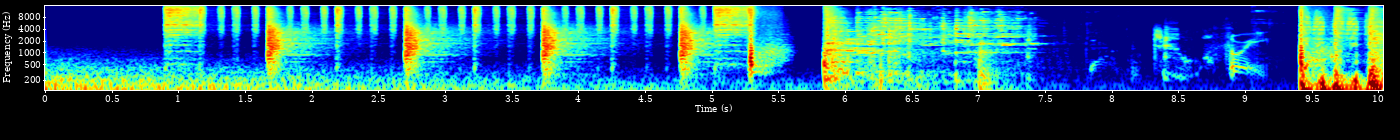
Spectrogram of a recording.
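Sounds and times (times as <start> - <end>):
glass shattering: 5.8 - 7.7.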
